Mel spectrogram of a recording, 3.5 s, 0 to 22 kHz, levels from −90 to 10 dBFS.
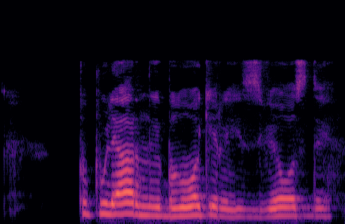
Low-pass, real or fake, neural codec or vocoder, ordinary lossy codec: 7.2 kHz; fake; codec, 16 kHz in and 24 kHz out, 2.2 kbps, FireRedTTS-2 codec; MP3, 48 kbps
